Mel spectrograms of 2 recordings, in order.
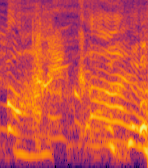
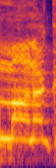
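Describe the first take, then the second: First: High mock wail with laughter; losing racer's cry. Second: Loud, high-pitched name cry; excited mock yell. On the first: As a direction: wail the name as the race slips away. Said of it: "When he starts to lose, he's like". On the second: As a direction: holler the name at the offered prize. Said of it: "And then he's like".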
